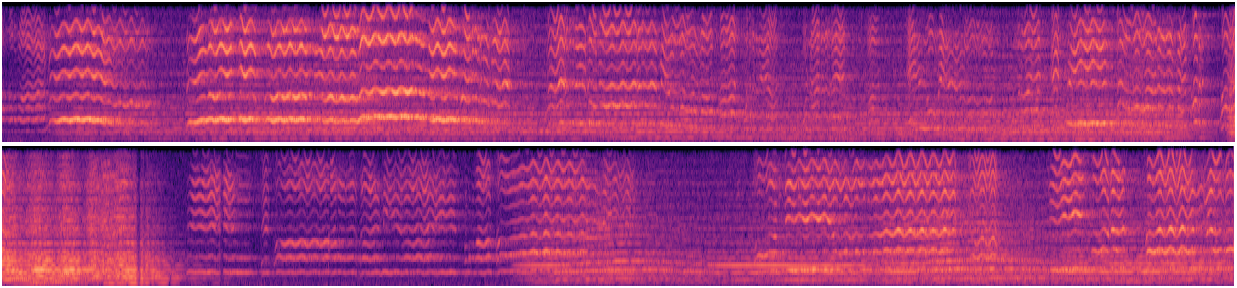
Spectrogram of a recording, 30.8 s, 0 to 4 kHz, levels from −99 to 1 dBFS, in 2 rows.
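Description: At 17.09 s the sound hangs for a moment. The last bit is held about 48 ms too long with a faint buzzy flatness before it moves on. This is a short stall from a late packet. The packet arrived after it was due, so the jitter buffer ran dry and the receiver stretched what it already had until the packet came. Playback then resumed from the same point, with nothing lost but everything after it about 48 ms later.

Right after the stall, from 17.17 to 17.23 s, there is a brief smeared wobble, and similar ones follow at 18.14 s and 19.50 s. Each is short concealed packet loss. About 30 ms of audio never reached the decoder, and the receiver filled the gap (36 ms, 40 ms and 22 ms respectively) by extending the preceding sound before blending back in. All of this sits on top of telephone-band audio with nothing above 4 kHz, which fits G.711 A-law coding.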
